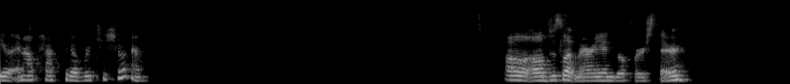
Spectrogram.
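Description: A woman speaks calmly over an online call, pausing in between.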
